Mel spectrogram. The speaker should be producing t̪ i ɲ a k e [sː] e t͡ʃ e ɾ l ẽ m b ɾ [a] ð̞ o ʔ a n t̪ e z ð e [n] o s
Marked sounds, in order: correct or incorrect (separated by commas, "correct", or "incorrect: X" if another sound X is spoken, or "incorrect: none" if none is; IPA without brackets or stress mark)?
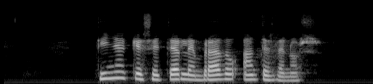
incorrect: s, correct, correct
